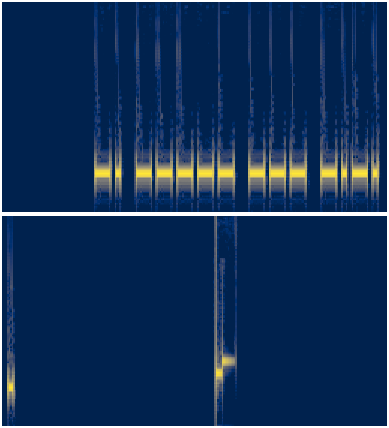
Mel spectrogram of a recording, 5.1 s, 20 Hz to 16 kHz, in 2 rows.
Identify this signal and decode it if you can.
Morse code, heard as a keyed tone, about 36 wpm, 700 Hz. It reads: N0OCE
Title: USA Call Signs - 5 Characters - 4x Character Spacing - 35wpm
